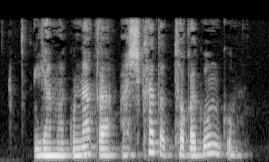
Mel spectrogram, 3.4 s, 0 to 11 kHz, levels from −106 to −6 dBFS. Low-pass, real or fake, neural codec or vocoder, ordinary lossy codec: 7.2 kHz; real; none; MP3, 96 kbps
